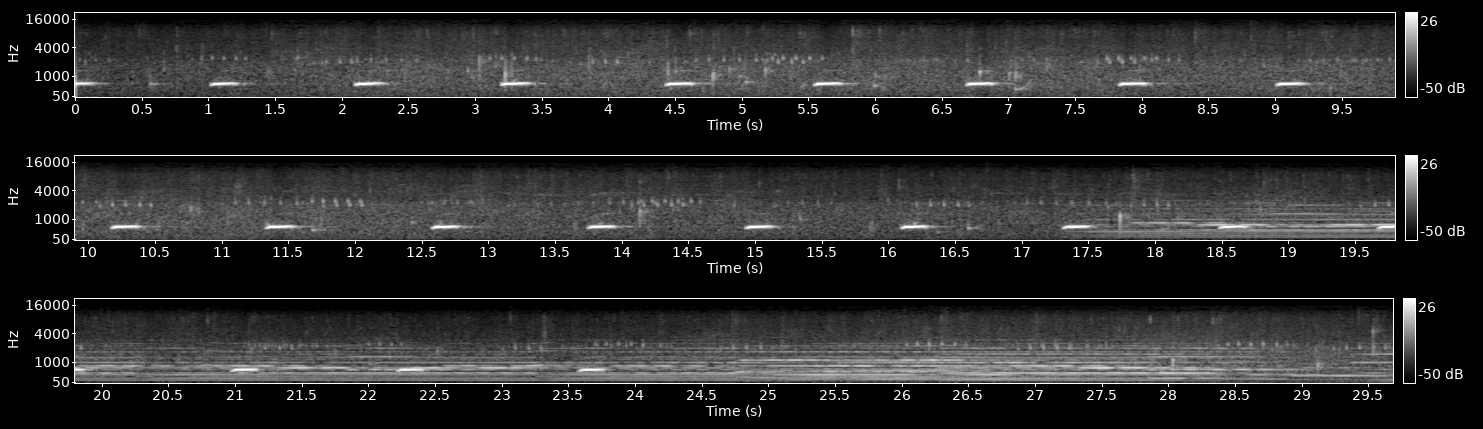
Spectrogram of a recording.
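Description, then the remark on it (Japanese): Greater painted snipe calls in a rice paddy in Japan in early summer: a steady series of soft, hollow, low hoots, evenly spaced, over a rain-like hiss, with gentle music rising in the second half. “タマシギの小さな声が響き渡る初夏の水田これからも守っていきたい日本の風景です”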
